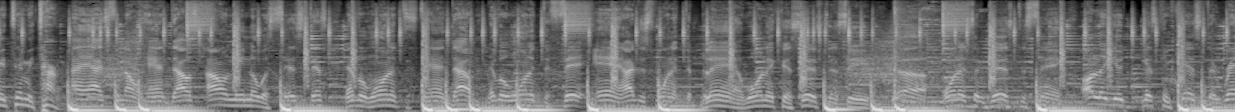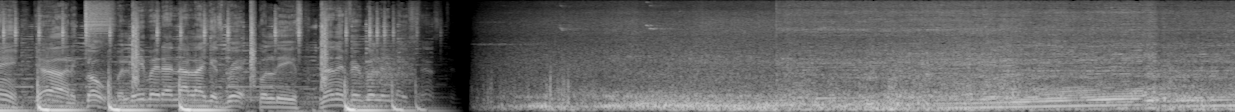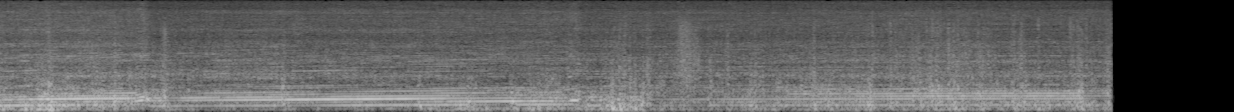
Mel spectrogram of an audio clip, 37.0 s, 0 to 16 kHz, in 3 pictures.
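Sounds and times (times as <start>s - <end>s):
wind rushing: 4.4s - 10.8s, 17.2s - 26.7s, 28.7s - 35.8s
motorcycle engine accelerating: 8.2s - 14.6s, 17.5s - 35.8s.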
